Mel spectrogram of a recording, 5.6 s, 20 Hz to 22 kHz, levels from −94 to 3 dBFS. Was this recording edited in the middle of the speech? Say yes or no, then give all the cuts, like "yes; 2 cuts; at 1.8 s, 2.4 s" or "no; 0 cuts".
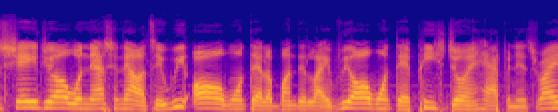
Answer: no; 0 cuts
